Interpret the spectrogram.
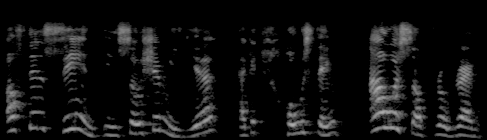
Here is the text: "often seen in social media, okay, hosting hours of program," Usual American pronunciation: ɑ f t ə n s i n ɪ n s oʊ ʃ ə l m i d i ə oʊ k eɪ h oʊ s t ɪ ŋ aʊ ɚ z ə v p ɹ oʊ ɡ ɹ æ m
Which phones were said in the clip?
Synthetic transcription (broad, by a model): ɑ f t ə n s i n ɪ n s oʊ ʃ ə l m i d i ə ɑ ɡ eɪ h oʊ s t ɪ ŋ aʊ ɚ s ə f p ɹ oʊ ɡ ɹ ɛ m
